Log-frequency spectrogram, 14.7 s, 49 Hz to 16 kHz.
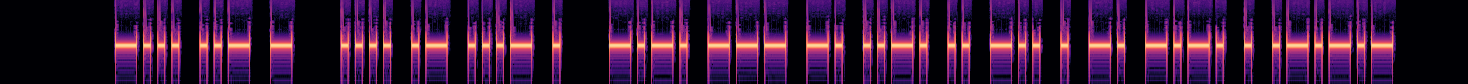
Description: Morse code, heard as a keyed tone, about 17 wpm, 700 Hz. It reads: BUT HAVE CONFIDENCE.
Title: Sentences from Top 1500 Words 17wpm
